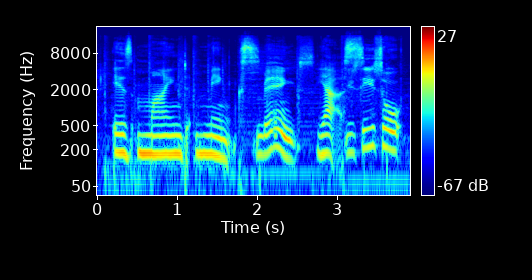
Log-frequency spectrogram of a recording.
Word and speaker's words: Mindminx: went on air because a lot of people don't pronounce the d so they'll say or they'll say it's mindy mindy mix i'm like no mind it's two words together mind minks um so i could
